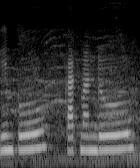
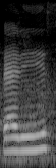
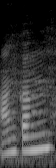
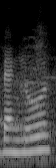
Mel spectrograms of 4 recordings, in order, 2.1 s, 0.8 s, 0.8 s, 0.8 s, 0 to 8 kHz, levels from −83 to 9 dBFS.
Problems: continuous background conversations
